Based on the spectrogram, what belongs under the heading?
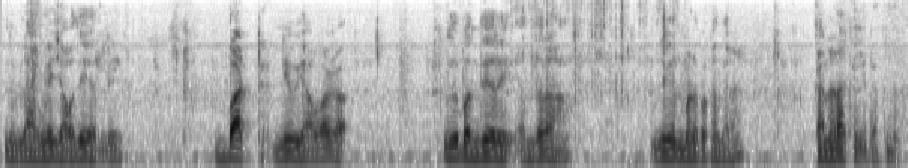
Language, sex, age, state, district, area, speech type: Kannada, male, 30-45, Karnataka, Bidar, urban, spontaneous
